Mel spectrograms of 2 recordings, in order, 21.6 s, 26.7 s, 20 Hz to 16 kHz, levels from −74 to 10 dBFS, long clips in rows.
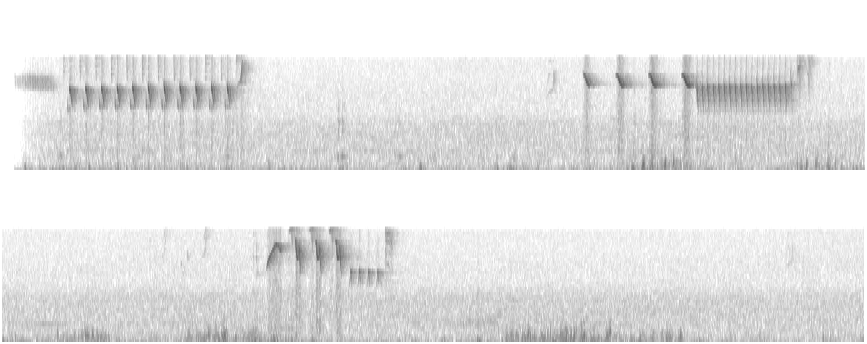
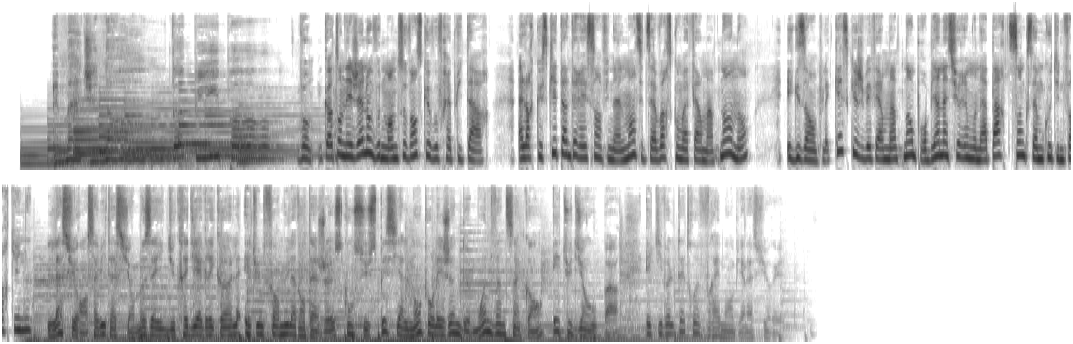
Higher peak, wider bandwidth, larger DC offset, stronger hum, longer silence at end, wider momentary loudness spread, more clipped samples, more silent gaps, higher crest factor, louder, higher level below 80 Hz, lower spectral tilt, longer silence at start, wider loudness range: second, -10 dBFS vs 0 dBFS; second, 5.4 kHz vs 13 kHz; neither; neither; second, 0 s vs 3.65 s; first, 24 LU vs 11 LU; neither; neither; first, 24 dB vs 16 dB; second, -27 LUFS vs -15 LUFS; second, -50 dBFS vs -30 dBFS; second, -2.5 dB/octave vs -4 dB/octave; about the same, 0.15 s vs 0.2 s; first, 20 LU vs 9 LU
